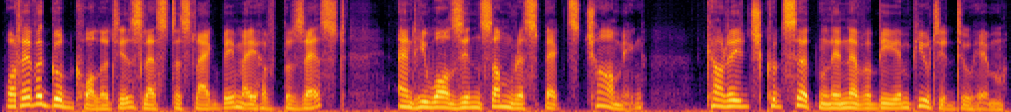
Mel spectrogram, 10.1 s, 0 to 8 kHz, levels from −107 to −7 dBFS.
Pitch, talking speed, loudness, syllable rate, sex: 125 Hz, 135 wpm, -20 LUFS, 4.6 syllables/s, male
